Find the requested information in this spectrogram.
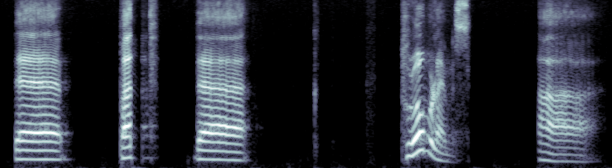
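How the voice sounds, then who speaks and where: A man's fairly high voice with a Japanese accent, ordinary pitch variation, and a dry, close sound with no echo. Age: 60s. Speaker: chemistry professor. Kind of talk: Q&A answer at academic seminar. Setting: hybrid auditorium and Zoom seminar. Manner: halting, many fillers.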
